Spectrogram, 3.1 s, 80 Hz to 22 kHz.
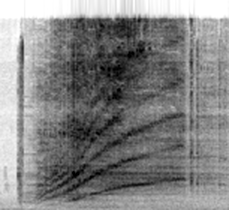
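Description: A restored 1983 Tamiya Lancia rally RC car pulling away: its motor whine climbs steadily in pitch, holds as a loud close buzz, then drops off sharply.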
